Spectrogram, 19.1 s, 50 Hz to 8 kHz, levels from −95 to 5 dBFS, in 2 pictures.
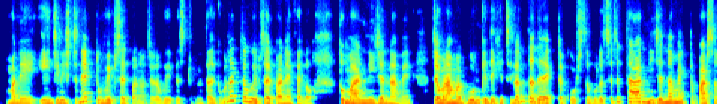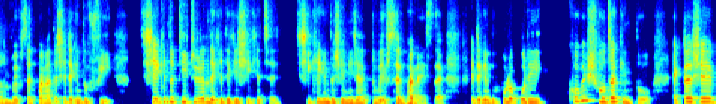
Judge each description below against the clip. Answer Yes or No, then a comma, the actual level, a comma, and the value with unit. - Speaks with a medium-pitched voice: No, high, 205 Hz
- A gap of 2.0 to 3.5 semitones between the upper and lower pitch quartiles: No, average, 4.5 semitones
